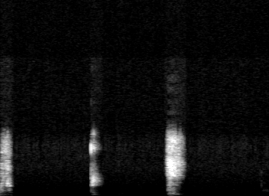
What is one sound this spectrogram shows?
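A small metal tool scrapes a gritty surface in short bursts.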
